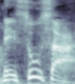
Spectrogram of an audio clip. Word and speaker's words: De Sousa: Did I pronounce that right? De Sousa. De Sousa.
